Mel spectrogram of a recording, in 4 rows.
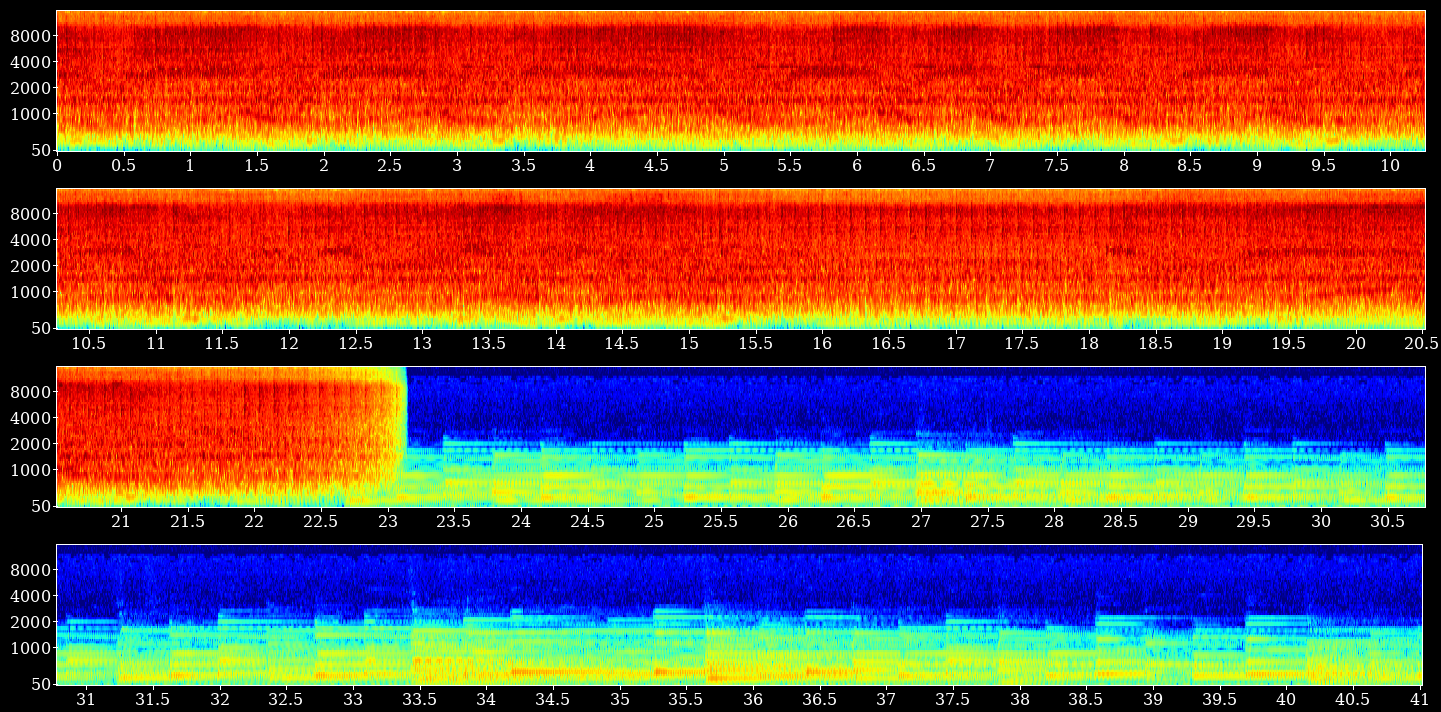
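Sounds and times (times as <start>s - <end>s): petrol engine knocking clatter: 0.0s - 23.1s.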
